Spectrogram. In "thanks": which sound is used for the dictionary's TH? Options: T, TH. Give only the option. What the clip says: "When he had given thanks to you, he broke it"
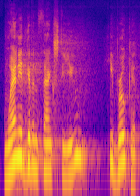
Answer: TH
